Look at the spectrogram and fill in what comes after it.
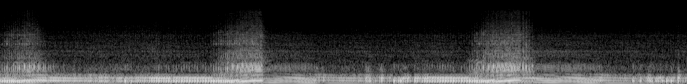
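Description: Smart Fortwo's 1.0-litre three-cylinder engine running with an open header, the exhaust removed. It is blipped three times from idle, each rev rising in pitch and falling back to idle.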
